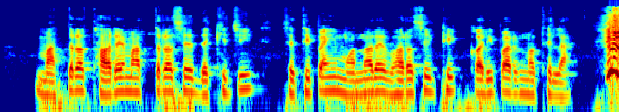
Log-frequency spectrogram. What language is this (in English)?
Odia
